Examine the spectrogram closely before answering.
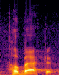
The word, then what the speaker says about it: Habakkuk: been saying it right it is habakkuk okay so if you say habakkuk you said it right if you say anything else sorry but you're wrong uh there are a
